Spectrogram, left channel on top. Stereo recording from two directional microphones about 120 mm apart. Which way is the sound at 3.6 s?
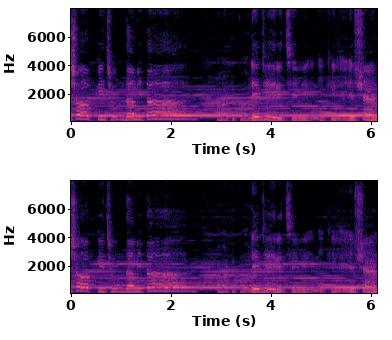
35° left (ahead or behind).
